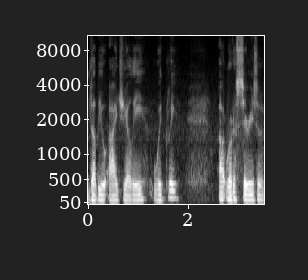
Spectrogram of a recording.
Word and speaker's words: Wigle: Recently, a viewer here on YouTube, Iris, and I don't want to mispronounce her name, but it's spelled W-I-G-L-E, Wigle, wrote a series of very interesting comments to me about the Bearwalker.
